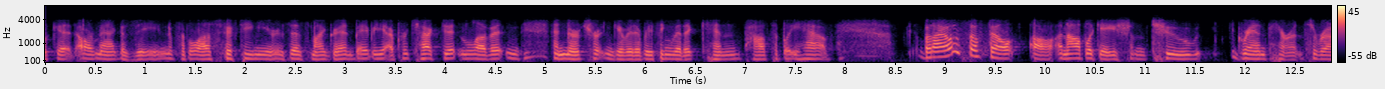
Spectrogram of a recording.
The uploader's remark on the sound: via internet phone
